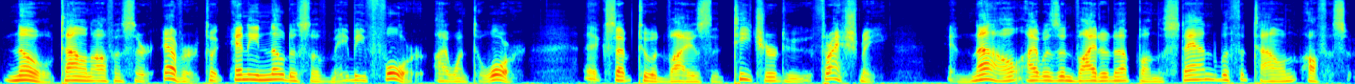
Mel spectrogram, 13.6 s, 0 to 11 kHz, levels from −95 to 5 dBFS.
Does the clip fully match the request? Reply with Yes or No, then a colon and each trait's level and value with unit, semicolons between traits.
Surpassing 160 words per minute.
No: average, 155 wpm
